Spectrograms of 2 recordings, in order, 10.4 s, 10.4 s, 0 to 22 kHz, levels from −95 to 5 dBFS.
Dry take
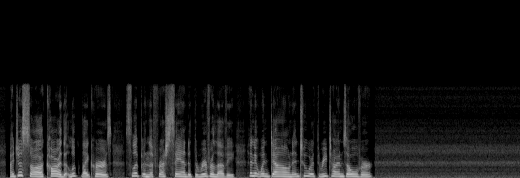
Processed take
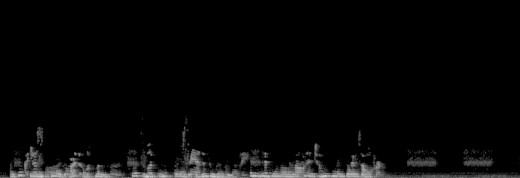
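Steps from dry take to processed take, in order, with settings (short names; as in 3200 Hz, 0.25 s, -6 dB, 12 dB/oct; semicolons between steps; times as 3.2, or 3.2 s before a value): LFO low-pass square 0.89 Hz 300–2500 Hz; loudest bins only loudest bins 32; bands offset in time lows, highs 0.29 s, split 700 Hz; on a send at -9.5 dB: reverb RT60 0.30 s, pre-delay 4 ms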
